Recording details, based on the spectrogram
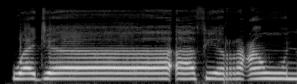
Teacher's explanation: یہ مد واجب متصل ہے اور مد واجب متصل کا معنی ہے کہ حرف المد اور اس کی وجہ جو کہ حمزہ ہے دونوں ایک ہی کلمہ میں ہوں. اس مد میں ہم اپنی آواز 4 مد کے برابر لمبی کریں گے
